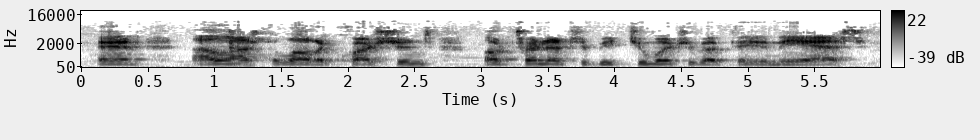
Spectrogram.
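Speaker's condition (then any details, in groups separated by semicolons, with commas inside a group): Stroke; talks a little funny since stroke, cognition intact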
